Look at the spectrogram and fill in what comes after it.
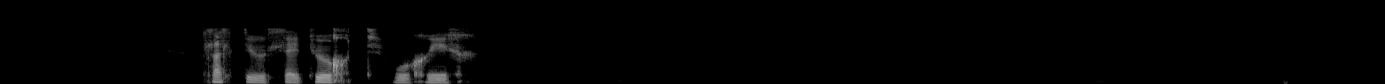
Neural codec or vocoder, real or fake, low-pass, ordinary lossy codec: none; real; 5.4 kHz; Opus, 64 kbps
